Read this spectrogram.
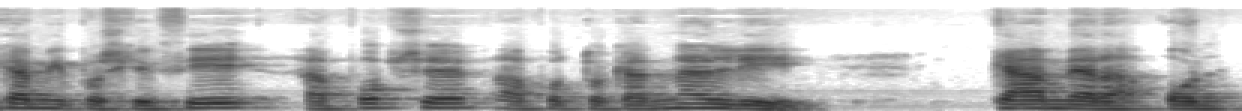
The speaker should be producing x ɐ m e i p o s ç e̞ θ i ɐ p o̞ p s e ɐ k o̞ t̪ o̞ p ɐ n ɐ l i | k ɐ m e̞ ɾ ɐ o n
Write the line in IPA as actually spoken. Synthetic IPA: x ɐ m e i p o s ç e̞ θ i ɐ p o̞ p s e ɐ p o̞ t̪ o̞ k ɐ n ɐ l i | k ɐ m e̞ ɾ ɐ o n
